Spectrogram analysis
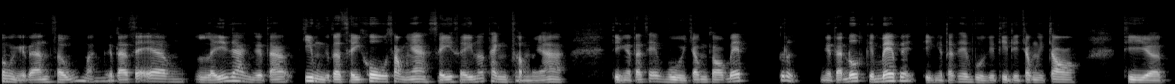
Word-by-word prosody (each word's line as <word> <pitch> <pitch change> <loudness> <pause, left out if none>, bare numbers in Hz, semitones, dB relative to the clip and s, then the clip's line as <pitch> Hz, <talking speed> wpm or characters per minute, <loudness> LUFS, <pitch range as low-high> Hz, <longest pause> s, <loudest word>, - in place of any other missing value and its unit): không 145 - -1
phải 120 - -2
người 100 - -3
ta - - 0
ăn 115 +1 -1
sống 115 +6 -1
mà 160 - -8
người 150 +1 -8
ta 110 +1 +3
sẽ, - - +2
a, 135 - +1 0.3
lấy 110 +5 +1
ra 165 -2 +1
người 110 -5 -2
ta 120 +1 0 0.2
khi 170 -1 +7
mà 135 - 0
người 110 -3 -2
ta 120 - +4
sấy 110 -1 +1
khô 135 +2 +6
xong 135 -2 -1
rồi 115 - -4
nha, 125 -1 +1
sấy 120 0 +1
sấy 110 +2 +1
nó 140 +4 -5
thành 120 -4 -3
phẩm 90 - -4
rồi 95 +1 -7
ha, 115 +1 -2 0.5
thì - - 0
người 100 0 -4
ta 115 - 0
sẽ 140 - 0
vùi 115 -5 0
trong 115 +1 -1
tro 110 -1 0
bếp, 150 +7 +2 0.3
tức - - 0
là - - 0 0.3
người - - -4
ta - - +2
đốt 155 +2 +4
cái - - 0
bếp 165 +6 +6
ấy 170 - -1
thì - - -4
người 100 0 -7
ta 100 - -3
sẽ 125 -1 -1
vùi 105 -5 -4
cái 100 - -4
thịt 115 - -1
ở - - 0
trong - - -1
cái 105 -2 -6
tro. 115 -3 0 0.5
Thì, 105 -2 +2
ờ, 95 -2 +3
115 Hz, 305 wpm, -23 LUFS, 110-135 Hz, 0.5 s, khi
